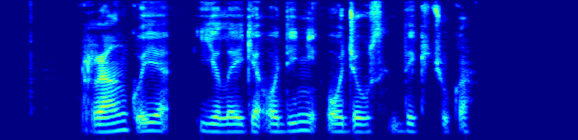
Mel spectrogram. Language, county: Lithuanian, Vilnius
